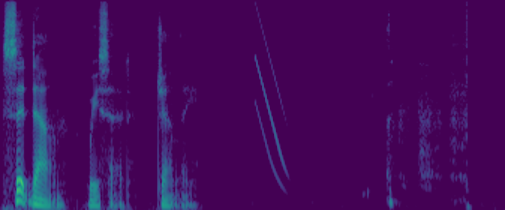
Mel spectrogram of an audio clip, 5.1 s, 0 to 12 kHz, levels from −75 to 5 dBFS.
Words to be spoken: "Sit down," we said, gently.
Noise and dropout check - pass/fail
fail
